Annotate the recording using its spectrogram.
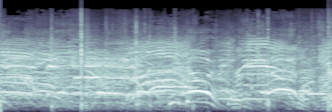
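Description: Axe blows chopping into a squared yellow-poplar log, about one a second, under several spectators shouting encouragement.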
